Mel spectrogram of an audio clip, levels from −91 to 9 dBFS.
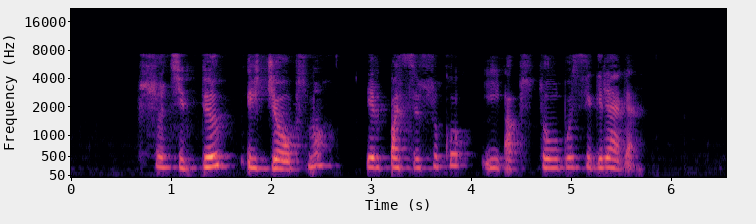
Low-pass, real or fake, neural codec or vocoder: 7.2 kHz; fake; codec, 16 kHz in and 24 kHz out, 1.1 kbps, FireRedTTS-2 codec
